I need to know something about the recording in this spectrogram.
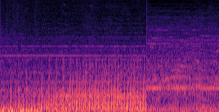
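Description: Film soundtrack: score music over a dense low rumble. The rumble drops away about one and a half seconds in, leaving a single held note.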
